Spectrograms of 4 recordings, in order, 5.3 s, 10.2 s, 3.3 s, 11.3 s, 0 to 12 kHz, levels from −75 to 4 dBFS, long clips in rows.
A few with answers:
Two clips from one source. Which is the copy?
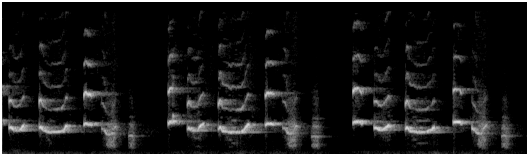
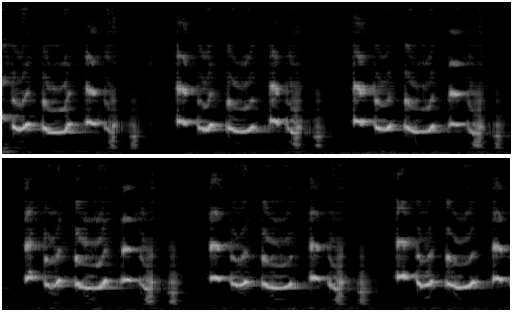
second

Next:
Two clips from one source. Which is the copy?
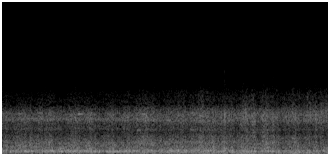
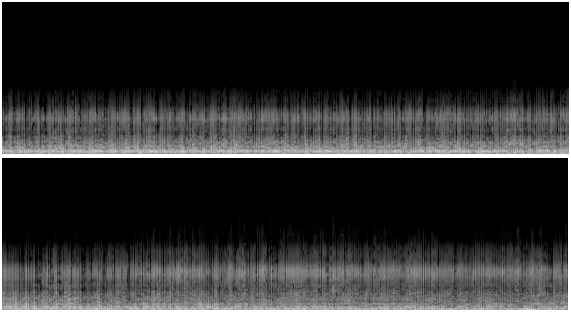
second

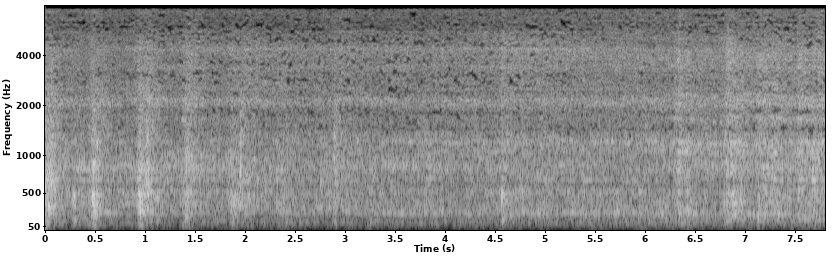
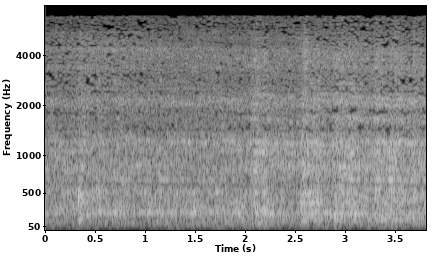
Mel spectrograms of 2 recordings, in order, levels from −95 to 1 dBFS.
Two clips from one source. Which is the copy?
first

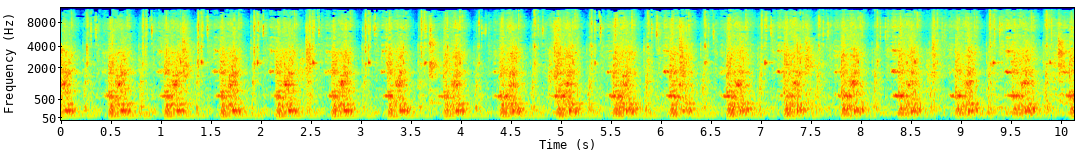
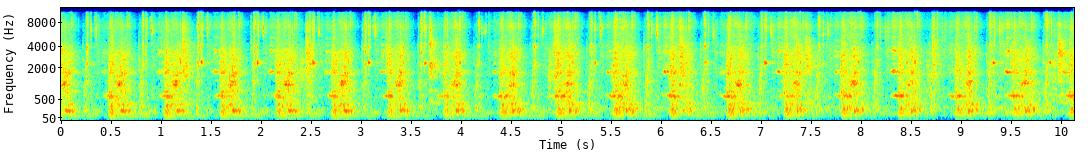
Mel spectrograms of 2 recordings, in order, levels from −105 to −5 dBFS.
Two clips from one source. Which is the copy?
second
